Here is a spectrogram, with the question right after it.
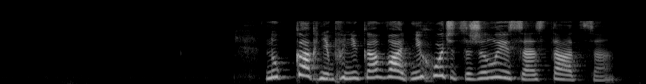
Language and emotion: Russian, angry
